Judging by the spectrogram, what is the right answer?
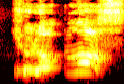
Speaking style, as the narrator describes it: he roars

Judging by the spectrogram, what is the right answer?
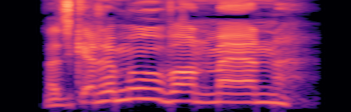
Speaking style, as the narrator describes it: Clay cried

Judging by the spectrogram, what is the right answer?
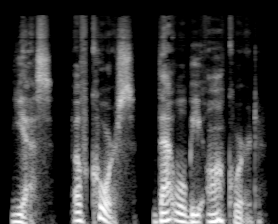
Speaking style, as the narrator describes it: answered

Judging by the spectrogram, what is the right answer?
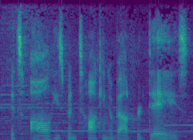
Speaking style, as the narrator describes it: she sighed

